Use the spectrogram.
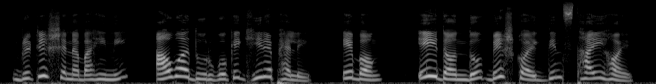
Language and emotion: Bengali, neutral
